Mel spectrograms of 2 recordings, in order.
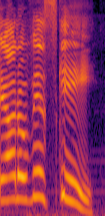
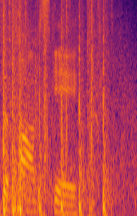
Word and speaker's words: Otovsky: Oh, except he gets sniped by Otovisky! Or is it Otovsky? It is Otovsky.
